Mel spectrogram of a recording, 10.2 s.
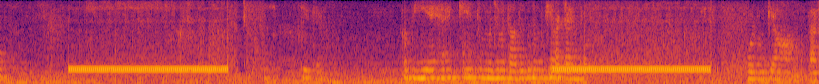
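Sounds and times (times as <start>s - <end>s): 
low-pitched electronic phone ringing tone on the line: 0.8s - 2.9s, 7.0s - 8.9s
speech: 5.2s - 7.6s, 9.4s - 10.2s.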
